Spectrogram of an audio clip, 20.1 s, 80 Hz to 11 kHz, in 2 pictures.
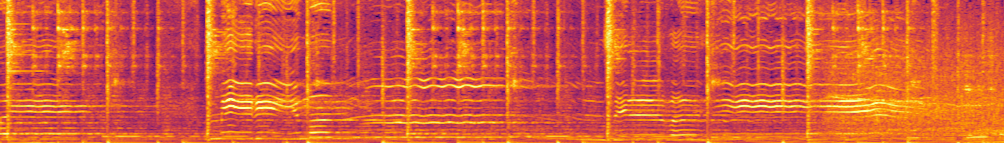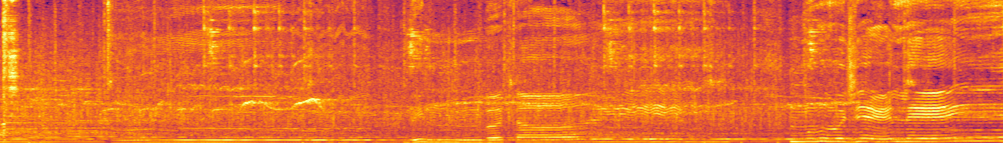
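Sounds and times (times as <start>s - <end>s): background music with deep bass: 0.0s - 20.0s.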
